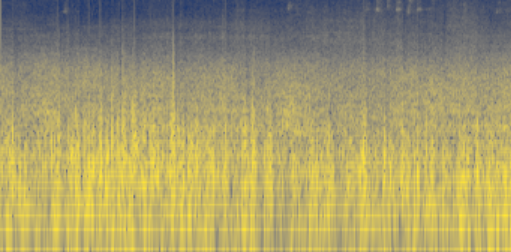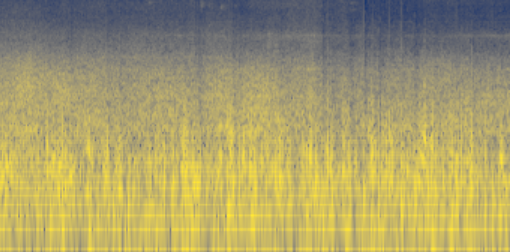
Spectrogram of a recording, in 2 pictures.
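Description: Steady engine noise of a jet airliner, with wind on the microphone.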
